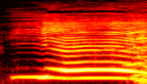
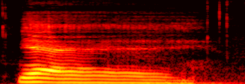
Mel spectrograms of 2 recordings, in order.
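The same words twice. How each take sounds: First: It is said loudly, with enthusiasm. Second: It is said flatly, with little energy.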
